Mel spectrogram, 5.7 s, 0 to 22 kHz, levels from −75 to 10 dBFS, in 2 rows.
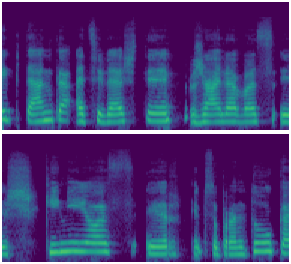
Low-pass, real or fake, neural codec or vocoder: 14.4 kHz; fake; codec, 44.1 kHz, 2.6 kbps, DAC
